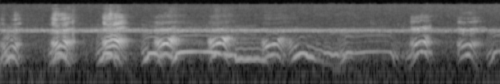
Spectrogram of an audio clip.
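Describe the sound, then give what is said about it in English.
A barred owl calls in a rapid run of about a dozen rising-and-falling hoots, fairly loud, over a steady thin high whine in the background. “On top of all that, the northern spotted owl is facing another threat, one that looks and sounds quite similar.”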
